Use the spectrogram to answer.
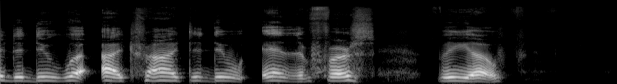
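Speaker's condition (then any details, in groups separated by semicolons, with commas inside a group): Cerebral palsy; several unnoticed strokes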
